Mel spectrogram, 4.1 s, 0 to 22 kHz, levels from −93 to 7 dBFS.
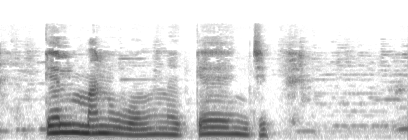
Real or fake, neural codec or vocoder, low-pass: real; none; 10.8 kHz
